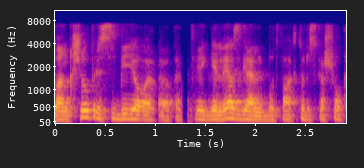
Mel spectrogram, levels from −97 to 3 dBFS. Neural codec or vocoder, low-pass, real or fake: none; 7.2 kHz; real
